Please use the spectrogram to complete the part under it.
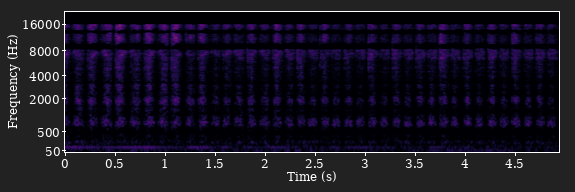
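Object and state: Pencil shading on sketchbook paper.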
